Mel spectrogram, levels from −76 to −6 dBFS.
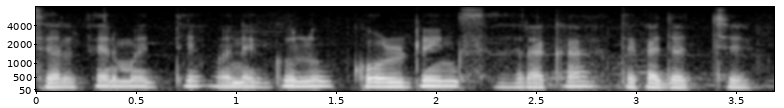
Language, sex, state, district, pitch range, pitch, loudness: Bengali, male, Assam, Hailakandi, 135-175 Hz, 160 Hz, -17 LUFS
